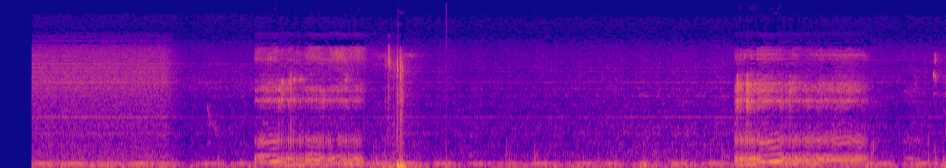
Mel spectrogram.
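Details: Sleeping dog snoring heavily: low rumbling breathing with two loud, rattling, growl-like snores about six seconds apart over steady low background noise.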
